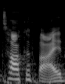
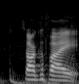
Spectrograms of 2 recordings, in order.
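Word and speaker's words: Tawkify: feel your best when meeting new people with tokify that's spelled t-a-w-k-i-f-y you'll feel confident that you're meeting someone special who is picked just for you talkify is the country's number one modern matchmaking service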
